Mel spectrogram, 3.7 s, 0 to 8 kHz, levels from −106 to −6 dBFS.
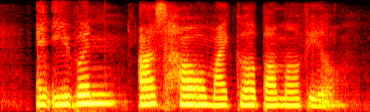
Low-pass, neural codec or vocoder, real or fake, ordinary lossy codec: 7.2 kHz; vocoder, 24 kHz, 100 mel bands, Vocos; fake; Opus, 16 kbps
